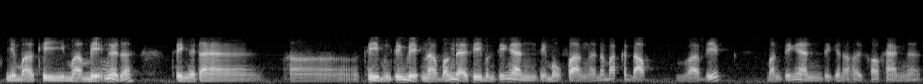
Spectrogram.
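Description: A man, an immigration lawyer, giving patient advice on a radio call-in show, pausing often with fillers as he explains. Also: low voice, creaky, breathy edge, no echo. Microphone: phone line. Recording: tinny phone line, dry.

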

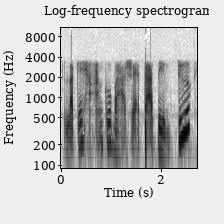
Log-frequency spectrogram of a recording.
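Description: A woman answers callers on a radio advice show, laying out benefit rules in a patient, reassuring way. Her voice sits a little low. It comes through a thin, phone-like channel. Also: huge pitch swings, moderate pace, creaky. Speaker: radio advisor on social services. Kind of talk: call-in advice, explaining benefits. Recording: narrow phone-like sound.

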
